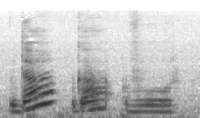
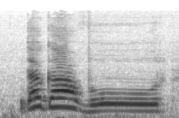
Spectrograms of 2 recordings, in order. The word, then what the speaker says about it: договор: ударение на третий слог договор договор ударение на третий слог ту для ударение на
